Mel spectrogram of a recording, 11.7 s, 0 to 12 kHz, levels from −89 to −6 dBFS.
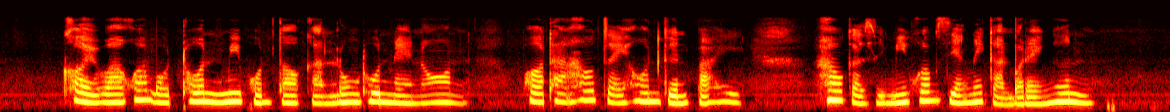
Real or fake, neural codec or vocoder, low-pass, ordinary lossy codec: real; none; 7.2 kHz; none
